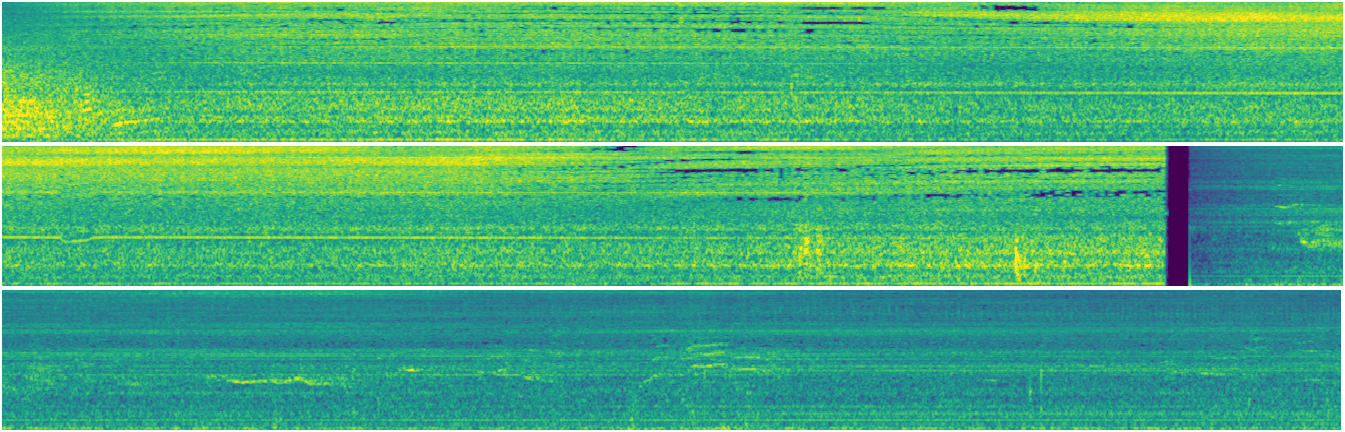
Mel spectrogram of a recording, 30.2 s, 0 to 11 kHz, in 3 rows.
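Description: Steady, loud steam hiss from the live-steam Aster FEF 4-8-4's miniature steam turbine generator and its control valve, with a thin steady tone running through it. About two-thirds through it cuts off abruptly to a much quieter background.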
